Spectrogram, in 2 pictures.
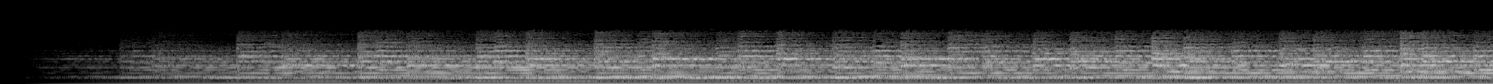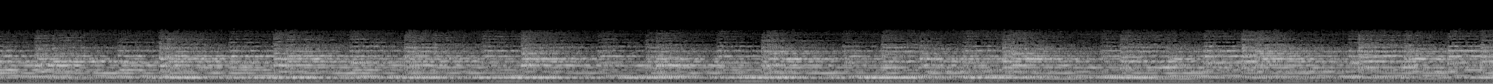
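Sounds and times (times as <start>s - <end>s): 
bells ringing: 0.8s - 29.8s.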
